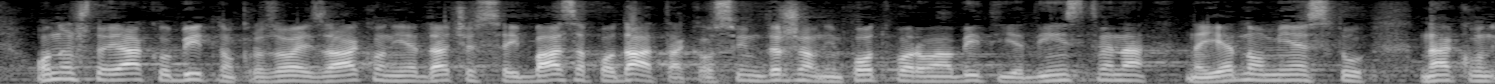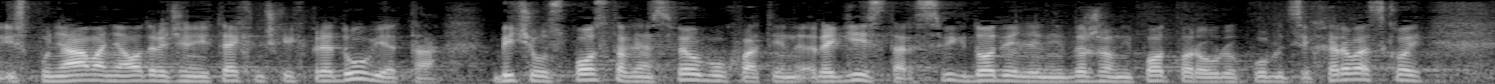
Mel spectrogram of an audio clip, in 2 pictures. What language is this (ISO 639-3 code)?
hrv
